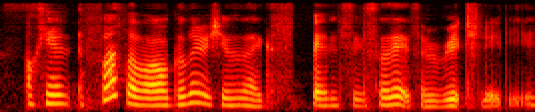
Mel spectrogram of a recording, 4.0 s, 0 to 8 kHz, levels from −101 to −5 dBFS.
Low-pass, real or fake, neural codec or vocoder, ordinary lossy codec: 7.2 kHz; fake; codec, 44.1 kHz, 7.8 kbps, DAC; none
